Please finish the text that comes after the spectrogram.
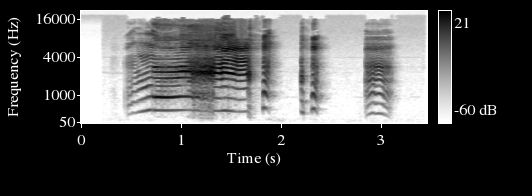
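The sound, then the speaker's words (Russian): A baby wails loudly, one long strained cry followed by a few short, choppy sobs and a final rising whimper, with no one else speaking. “Звуки, которые издает детеныш, ужасны.”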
